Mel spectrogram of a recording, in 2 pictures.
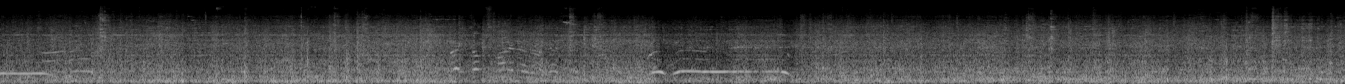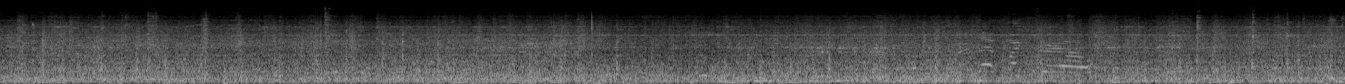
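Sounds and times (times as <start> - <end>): train wheels rumbling on rails: 0.0 - 26.9
wheel clicks over rail joints: 10.0 - 19.7.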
